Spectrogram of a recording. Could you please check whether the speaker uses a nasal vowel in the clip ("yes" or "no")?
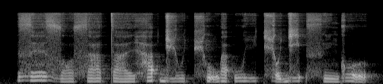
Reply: yes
